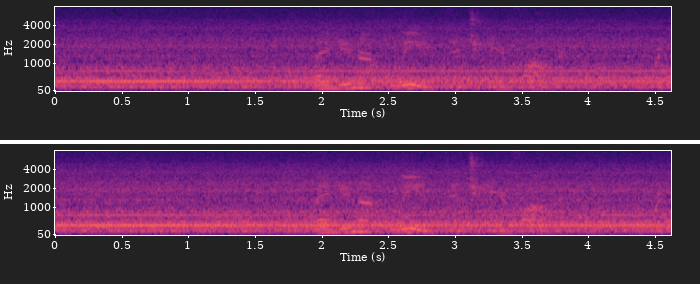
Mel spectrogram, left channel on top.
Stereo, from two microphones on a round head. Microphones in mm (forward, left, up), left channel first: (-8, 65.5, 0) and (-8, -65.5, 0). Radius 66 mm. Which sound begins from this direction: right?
A man speaking, at 1.9 s.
